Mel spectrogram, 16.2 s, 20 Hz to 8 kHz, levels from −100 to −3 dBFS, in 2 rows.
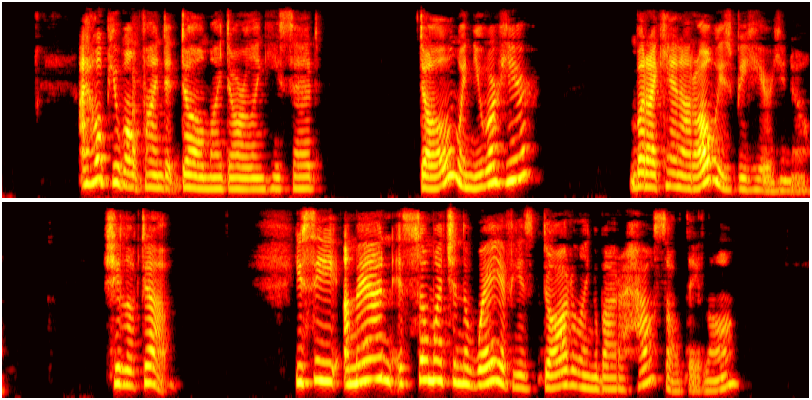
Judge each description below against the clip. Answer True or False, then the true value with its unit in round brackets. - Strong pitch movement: True (7.2 semitones)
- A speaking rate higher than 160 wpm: True (175 wpm)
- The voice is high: True (205 Hz)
